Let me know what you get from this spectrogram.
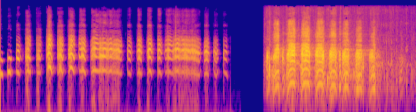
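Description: Ruddy shelduck honking: a fast run of nasal honks, about five a second, that fades out about four and a half seconds in, then after a short gap a louder, denser run of honks for about two seconds, trailing off near the end.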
